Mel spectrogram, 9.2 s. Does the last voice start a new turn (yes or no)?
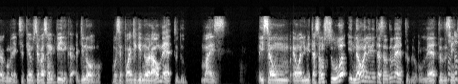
yes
